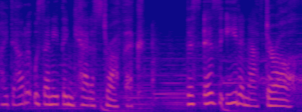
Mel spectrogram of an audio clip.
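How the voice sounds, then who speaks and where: A level-headed young woman soldier, played by an actress in a video game, speaking evenly and calmly. Game music plays behind her. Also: mid-range voice, fairly quick, natural voice. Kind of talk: game voice acting.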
